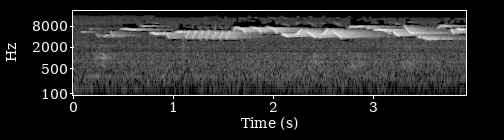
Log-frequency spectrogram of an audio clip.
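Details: A Eurasian wren sings on 21 May 2017 in a dim spot, pouring out a loud, high, rapid song of tinkling notes and fast trills with no pauses, over a faint rural background.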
